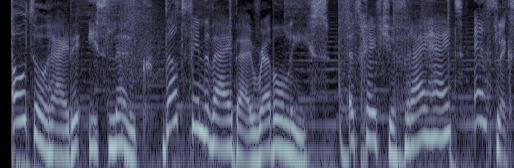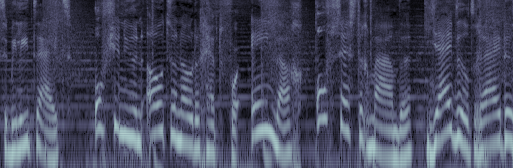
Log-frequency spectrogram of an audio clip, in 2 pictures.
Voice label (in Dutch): radiospot; BNR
